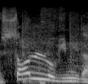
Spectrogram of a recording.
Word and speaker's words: 썰록: 셜록이 아닙니다. 발음 조심하셔야 돼요. 썰록입니다. 썰록.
